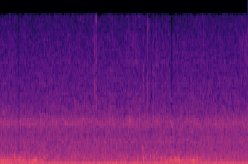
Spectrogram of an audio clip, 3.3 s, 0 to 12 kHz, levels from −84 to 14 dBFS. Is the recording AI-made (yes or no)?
no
